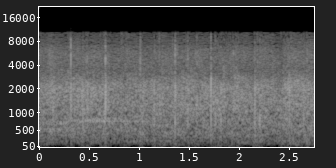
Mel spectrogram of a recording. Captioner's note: applause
